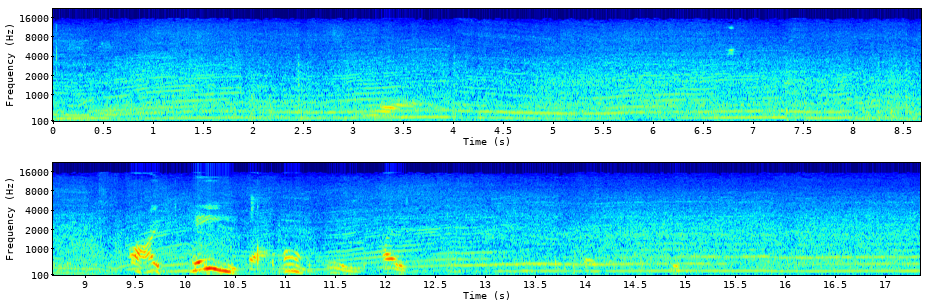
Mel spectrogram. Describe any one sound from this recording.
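A racing car engine whines steadily, its pitch rising and falling with speed.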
